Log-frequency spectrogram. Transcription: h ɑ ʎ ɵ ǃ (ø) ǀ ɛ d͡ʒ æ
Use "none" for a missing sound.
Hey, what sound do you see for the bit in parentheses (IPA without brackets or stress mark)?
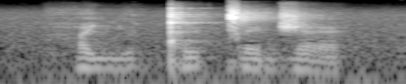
ø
